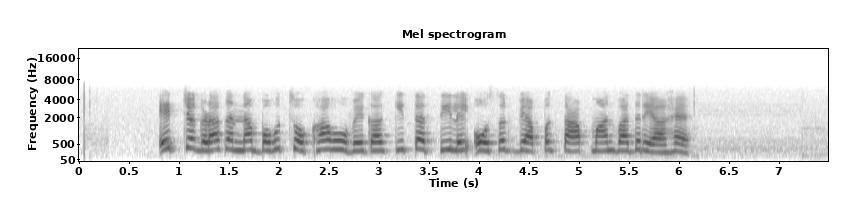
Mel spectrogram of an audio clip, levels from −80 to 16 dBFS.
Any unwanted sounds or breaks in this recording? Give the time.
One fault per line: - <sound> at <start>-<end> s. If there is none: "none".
none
